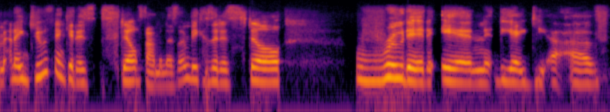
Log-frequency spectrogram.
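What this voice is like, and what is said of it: Strained, hoarse, fading voice. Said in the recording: “I'm losing my voice”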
